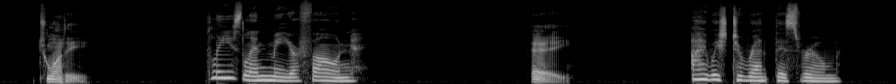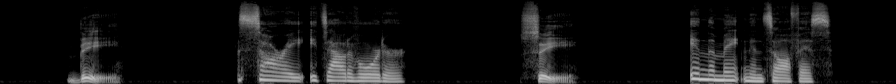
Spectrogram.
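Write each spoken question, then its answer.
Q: Please lend me your phone.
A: B: Sorry, it's out of order.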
